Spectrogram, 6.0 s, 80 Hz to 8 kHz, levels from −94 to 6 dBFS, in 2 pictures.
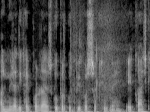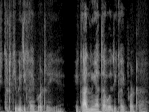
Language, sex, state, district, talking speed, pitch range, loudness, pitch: Hindi, male, Jharkhand, Ranchi, 290 wpm, 95-105 Hz, -25 LUFS, 100 Hz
